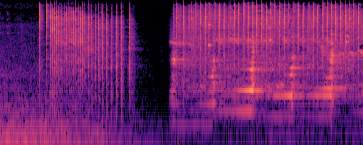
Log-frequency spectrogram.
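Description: Water drips into a pond.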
